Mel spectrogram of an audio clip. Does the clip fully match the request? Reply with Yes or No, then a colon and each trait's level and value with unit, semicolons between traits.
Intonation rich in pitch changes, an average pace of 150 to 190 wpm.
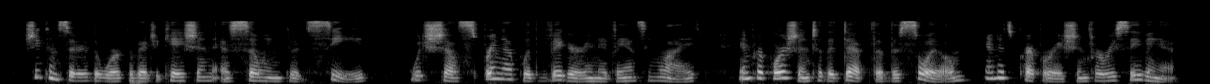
Yes: wide, 7.8 semitones; average, 165 wpm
